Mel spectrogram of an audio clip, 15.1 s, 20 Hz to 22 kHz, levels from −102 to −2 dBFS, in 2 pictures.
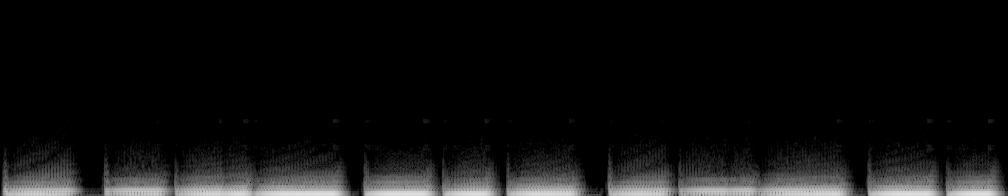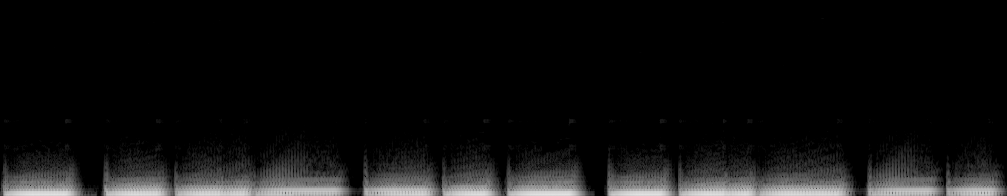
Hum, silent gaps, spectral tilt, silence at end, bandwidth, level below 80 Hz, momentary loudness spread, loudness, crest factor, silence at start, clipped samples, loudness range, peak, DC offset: none; 12.01-12.09 s; -13.5 dB/octave; 0.05 s; 0.4 kHz; -24 dBFS; 10 LU; -30 LUFS; 10 dB; 0.05 s; under 0.1%; 3 LU; -16 dBFS; under 0.1%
